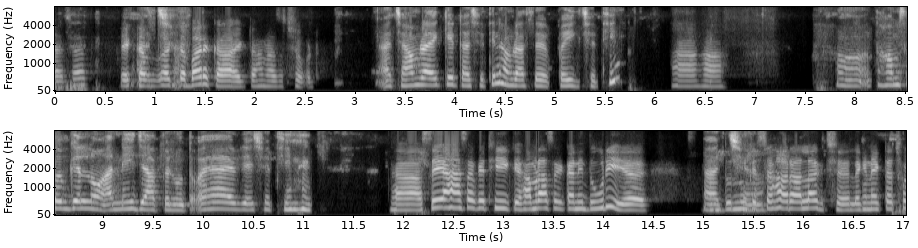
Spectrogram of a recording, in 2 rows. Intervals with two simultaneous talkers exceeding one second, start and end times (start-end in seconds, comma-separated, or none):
none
